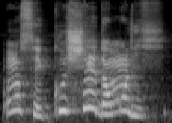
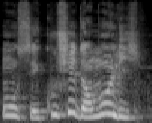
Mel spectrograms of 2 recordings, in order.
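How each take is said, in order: First: It is said in a medium-pitched voice. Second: It is said in a big, deep voice.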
